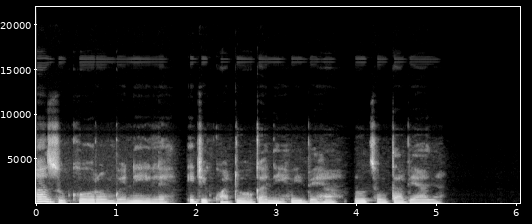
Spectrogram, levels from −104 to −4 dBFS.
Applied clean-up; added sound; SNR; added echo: none; none; none; none.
